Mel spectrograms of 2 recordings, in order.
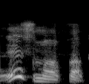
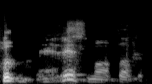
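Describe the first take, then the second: First: It sounds admiring and impressed. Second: It sounds hostile and dismissive.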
